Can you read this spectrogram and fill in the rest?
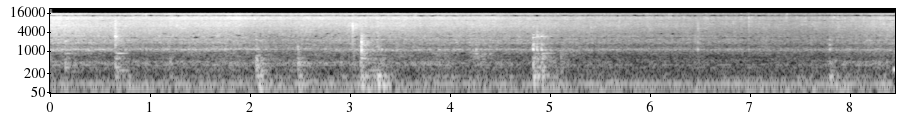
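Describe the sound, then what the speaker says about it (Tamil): Onion lightly tempered in hot oil sizzles steadily in a pan while cooking jeera rice, with a continuous close frying hiss and a few soft stirring clicks. "இப்ப இந்த மாதிரி வெங்காயம் லைட்டா தாளிச்சோன்னா"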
